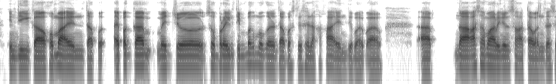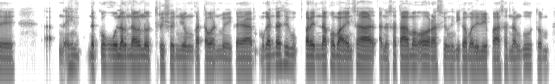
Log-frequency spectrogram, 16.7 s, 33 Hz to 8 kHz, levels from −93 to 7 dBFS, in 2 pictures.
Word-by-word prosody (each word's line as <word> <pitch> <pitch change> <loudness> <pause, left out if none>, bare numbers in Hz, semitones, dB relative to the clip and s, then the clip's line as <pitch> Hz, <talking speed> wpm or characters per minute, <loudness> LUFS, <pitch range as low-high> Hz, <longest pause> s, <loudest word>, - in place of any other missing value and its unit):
hindi 100 +1 -2
ka 95 0 +6
kumain 100 -1 +4
tap - - 0 0.3
ay - - +3
pagka 115 0 +5 0.2
medyo 105 0 +2
sobra - - +1
yung 110 - -9
timbang 110 +3 -3
mo, 110 - -4
ganun, 105 -1 0
tapos - - -3
'di - - -6
sila - - -4
kakain, 85 -1 -2
di - - -10
ba? - - -5
Ah, - - 0 0.7
ah, - - +3 0.4
nakakasama 105 +2 +5
rin 100 +1 +1
yun - - -17
sa - - -2
katawan 95 - -2
kasi, 90 0 -4 0.5
ah, 335 - -9
na - - -11
hin 110 0 -8 0.2
nagkukulang 105 -1 0
ng 105 0 +3
nutrition 105 0 -6
yung 100 -1 -3
katawan 90 -1 -2
mo, 95 -2 -6
eh, 85 - -8
kaya 95 -1 0
maganda 110 +1 +1
sigu 115 -3 -6
pa 110 -1 +5
rin 105 - -2
na 105 - +5
kumain 100 -2 +2
sa 100 -2 +5
ano, 100 -1 -6
sa 110 - -6
tamang 100 +1 +3
oras, 100 -2 +1
yung 95 - -6
hindi 100 0 -9
ka 95 - +1
malilipasan 95 0 -3
ng 90 +1 -5
gutom. 105 -3 -9
100 Hz, 195 wpm, -25 LUFS, 95-105 Hz, 0.7 s, ka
